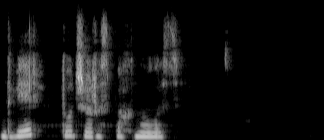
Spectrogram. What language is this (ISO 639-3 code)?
rus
